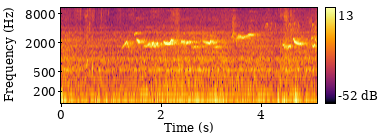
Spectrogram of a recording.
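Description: A songbird singing: a quick string of short chirping notes for about two seconds, starting a little over a second in, then a couple more calls near the end. There is a low rumble underneath.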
